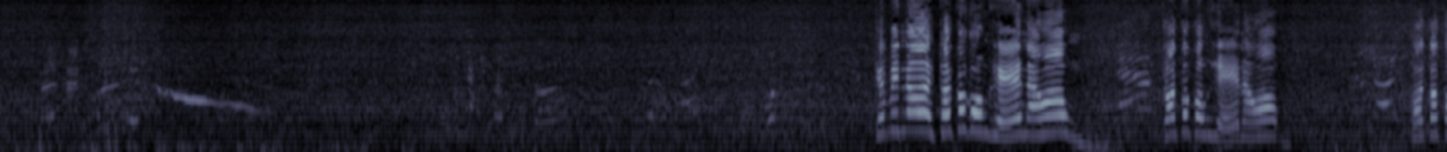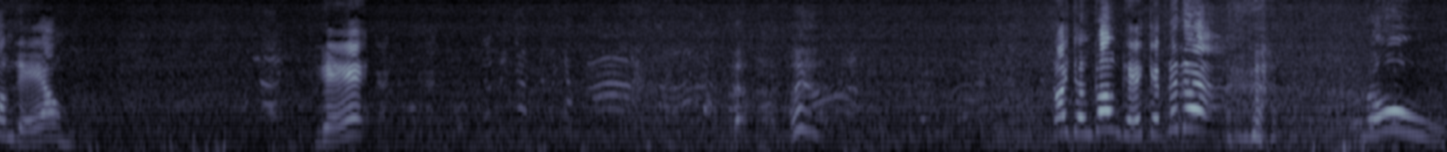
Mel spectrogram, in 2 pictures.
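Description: Waves wash up on the shore.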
